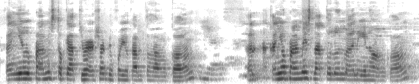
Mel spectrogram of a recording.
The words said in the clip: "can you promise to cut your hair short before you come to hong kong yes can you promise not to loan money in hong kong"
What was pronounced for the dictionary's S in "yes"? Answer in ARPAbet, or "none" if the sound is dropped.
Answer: none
